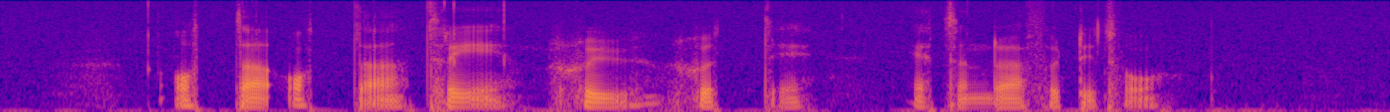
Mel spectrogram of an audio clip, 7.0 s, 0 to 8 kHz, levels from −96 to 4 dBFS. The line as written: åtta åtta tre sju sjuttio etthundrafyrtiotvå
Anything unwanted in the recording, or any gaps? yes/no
no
